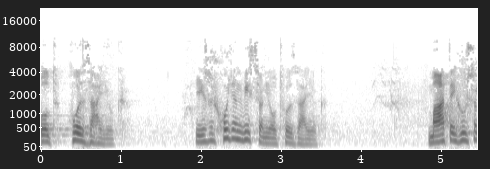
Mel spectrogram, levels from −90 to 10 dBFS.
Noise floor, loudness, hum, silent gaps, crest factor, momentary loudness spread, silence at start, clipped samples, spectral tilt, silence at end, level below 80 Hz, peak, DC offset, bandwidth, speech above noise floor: -74 dBFS; -37 LUFS; none; none; 28 dB; 16 LU; 0 s; under 0.1%; -5 dB/octave; 0 s; -82 dBFS; -12 dBFS; under 0.1%; 10 kHz; 37 dB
